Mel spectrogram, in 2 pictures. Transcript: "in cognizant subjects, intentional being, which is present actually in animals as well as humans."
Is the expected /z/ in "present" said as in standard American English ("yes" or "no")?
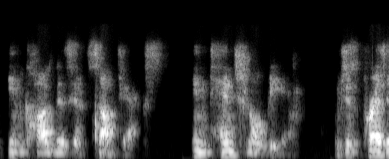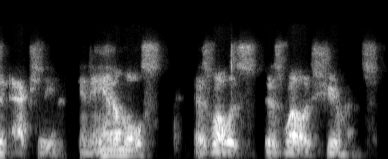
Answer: yes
